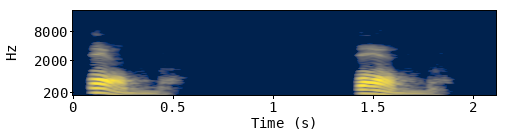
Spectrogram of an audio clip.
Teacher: There is no B sound.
